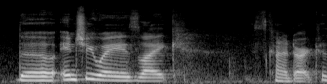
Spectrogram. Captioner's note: none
